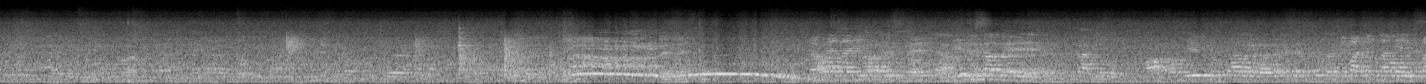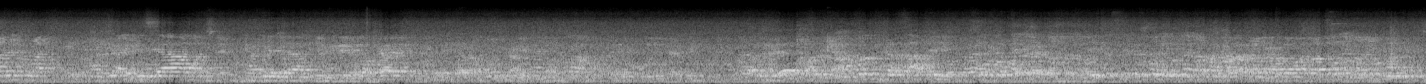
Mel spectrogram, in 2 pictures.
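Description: Men talk casually nearby in a room with a slight echo.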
